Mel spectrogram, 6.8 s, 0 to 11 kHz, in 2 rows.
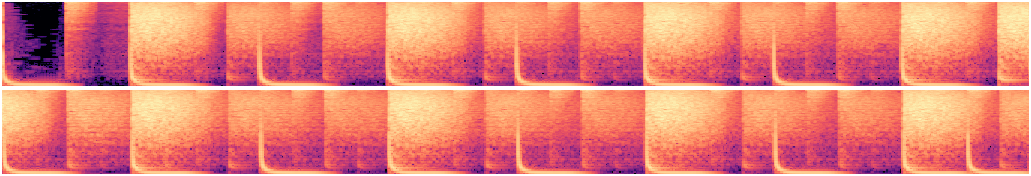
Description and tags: trance beat 140bpm
hard, house, cool, repeat, trance, guitar, loop, beat, 140bpm, piano, smooth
